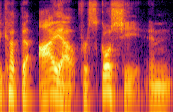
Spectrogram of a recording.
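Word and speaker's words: 少し: So skosh, Yeah, you don't really say. So, It's kind of spelled Sukoshi, but if you say Sukoshi, you sound very Amerikajin. It's called high vowel voicing, and for those of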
